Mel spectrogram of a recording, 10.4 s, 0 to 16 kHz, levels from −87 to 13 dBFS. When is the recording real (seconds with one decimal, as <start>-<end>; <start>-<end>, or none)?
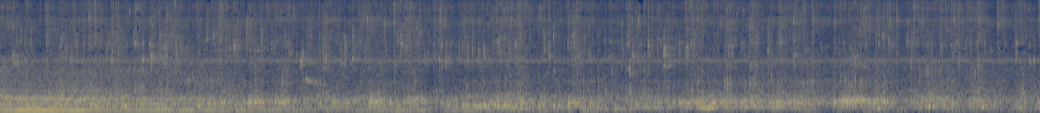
0.0-1.7; 6.1-10.4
